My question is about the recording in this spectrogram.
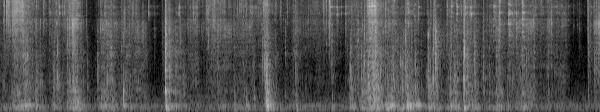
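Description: Small metal jewelry pieces clinking and jangling together as hands rummage through a bag of mixed jewelry, an irregular string of light clinks.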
